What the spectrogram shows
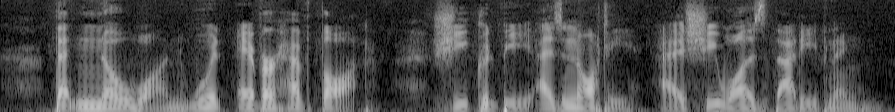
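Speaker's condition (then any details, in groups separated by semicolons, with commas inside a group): No condition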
